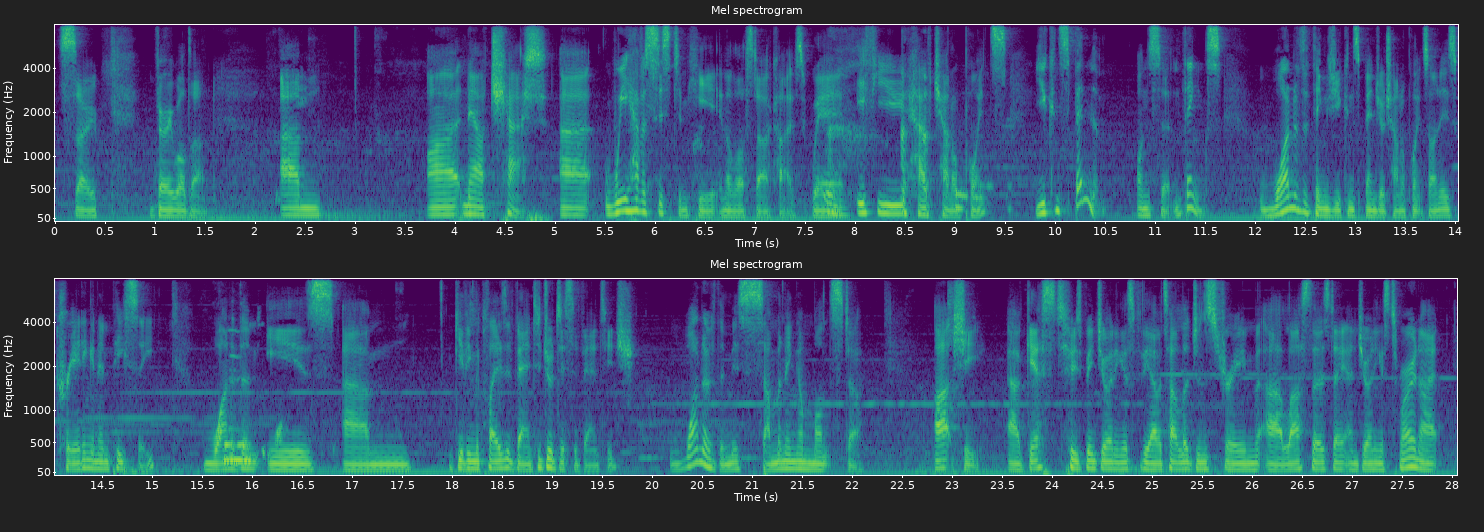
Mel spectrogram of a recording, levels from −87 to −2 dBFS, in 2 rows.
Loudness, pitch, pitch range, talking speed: -22 LUFS, 100 Hz, 90-110 Hz, 180 wpm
